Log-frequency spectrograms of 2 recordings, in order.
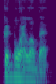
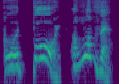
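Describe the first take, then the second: First: Put-on lower, dull "Good boy. I love that." with no feeling behind it; just mouth the syllables, no emotion; perfunctory, emotionless praise; empty praise. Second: Put-on higher, bright-hearted "Good boy. I love that." said with real joy; heartfelt, happy praise to the dog; genuine praise. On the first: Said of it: "This is not praise". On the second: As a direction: lift it with genuine delight for the dog. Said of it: "So this is praise". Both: Shown as a demonstration.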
